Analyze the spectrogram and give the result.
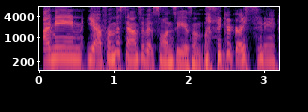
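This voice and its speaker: A woman's voice: on the high side, a little fast, pushed and bright, no room sound. A woman hosting a casual livestream, chatting in a rambling way and thinking aloud as she goes. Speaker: livestream host. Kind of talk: casual livestream chat while crocheting.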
